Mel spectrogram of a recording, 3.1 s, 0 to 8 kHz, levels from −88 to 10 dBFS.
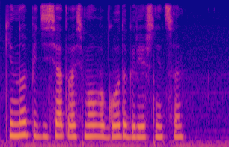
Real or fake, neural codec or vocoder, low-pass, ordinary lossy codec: real; none; 7.2 kHz; none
